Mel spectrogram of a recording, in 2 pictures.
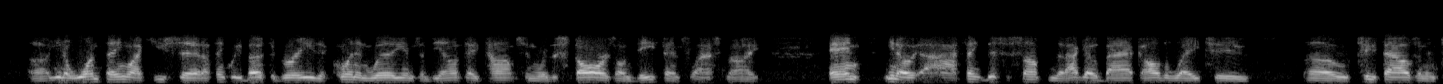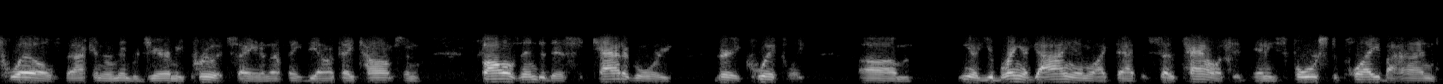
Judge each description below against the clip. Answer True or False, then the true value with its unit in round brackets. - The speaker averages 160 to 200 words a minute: True (170 wpm)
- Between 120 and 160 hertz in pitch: False (105 Hz)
